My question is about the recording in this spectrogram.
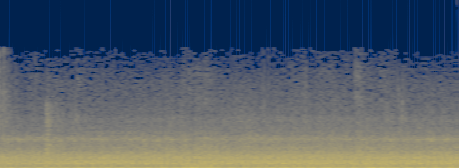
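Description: Fire engine's engine idling steadily, a loud, even low hum.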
